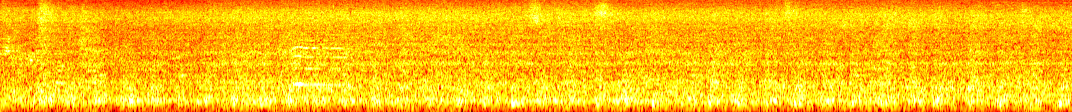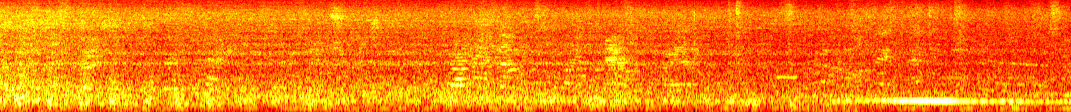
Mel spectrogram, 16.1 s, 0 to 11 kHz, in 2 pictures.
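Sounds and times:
train wheels and motor rumble: 0.0s - 16.0s.

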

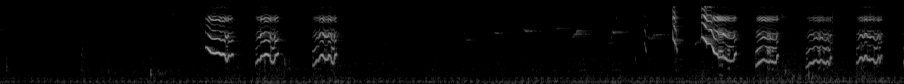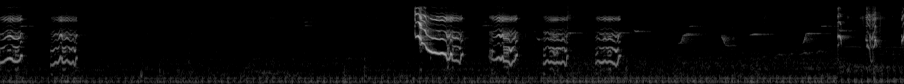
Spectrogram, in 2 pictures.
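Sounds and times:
baby monkey crying: 2.1s - 3.5s, 6.7s - 9.9s, 13.2s - 15.4s.

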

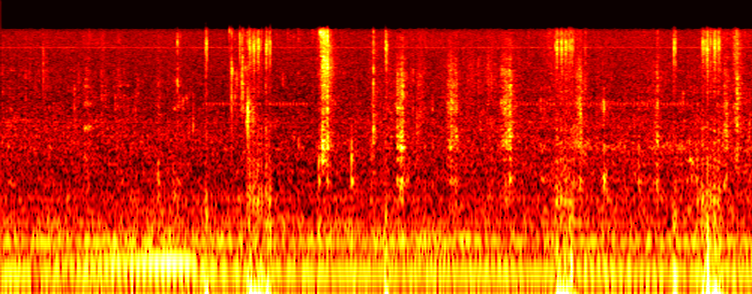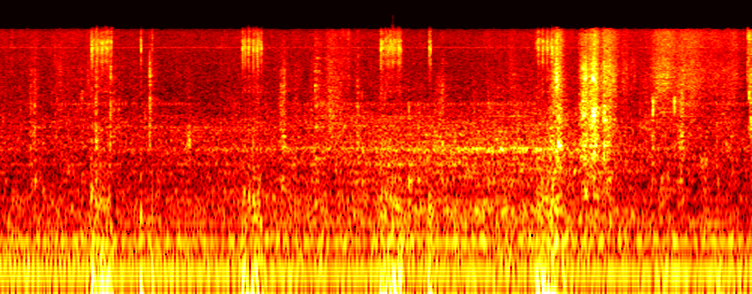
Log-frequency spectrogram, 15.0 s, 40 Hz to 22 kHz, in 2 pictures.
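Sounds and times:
steady low hum: 0.0s - 15.0s
person chewing food: 0.4s - 12.1s, 12.9s - 15.0s.

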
